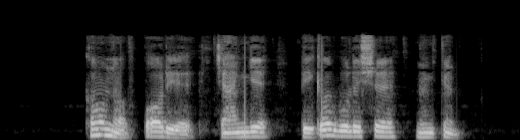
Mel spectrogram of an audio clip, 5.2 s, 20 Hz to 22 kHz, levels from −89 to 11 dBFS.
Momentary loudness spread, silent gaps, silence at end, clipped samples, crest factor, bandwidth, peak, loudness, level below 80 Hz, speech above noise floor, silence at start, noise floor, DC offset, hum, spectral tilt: 8 LU; none; 0.6 s; under 0.1%; 14 dB; 8.2 kHz; -2 dBFS; -16 LUFS; -54 dBFS; 69 dB; 0.9 s; -84 dBFS; under 0.1%; none; -6.5 dB/octave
